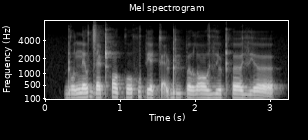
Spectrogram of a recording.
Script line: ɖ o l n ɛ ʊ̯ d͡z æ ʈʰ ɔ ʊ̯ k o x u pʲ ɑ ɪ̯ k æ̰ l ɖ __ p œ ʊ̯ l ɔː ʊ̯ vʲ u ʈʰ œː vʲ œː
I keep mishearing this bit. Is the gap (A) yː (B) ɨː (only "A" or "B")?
A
